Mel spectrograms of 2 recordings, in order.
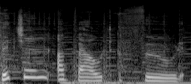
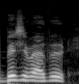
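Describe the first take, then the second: First: The phrase is said slowly. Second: The phrase is said quickly.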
